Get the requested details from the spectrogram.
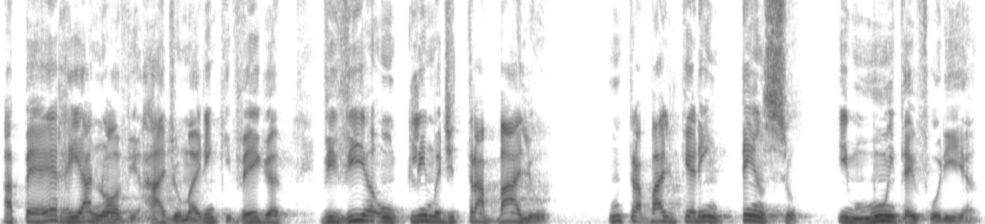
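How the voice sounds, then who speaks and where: A man with a Brazilian accent hosts a radio history show, narrating a scripted documentary slowly in a medium-pitched voice with lively intonation. The recording carries the long reverb of a large hall.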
